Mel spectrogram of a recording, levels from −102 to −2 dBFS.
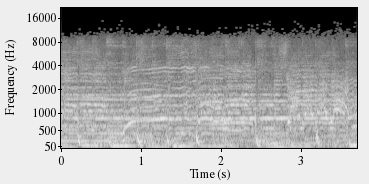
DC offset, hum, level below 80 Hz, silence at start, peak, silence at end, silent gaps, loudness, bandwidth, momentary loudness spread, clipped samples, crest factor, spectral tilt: under 0.1%; none; -26 dBFS; 0 s; -2 dBFS; 0 s; none; -14 LUFS; 12.5 kHz; 1 LU; under 0.1%; 12 dB; -4.5 dB/octave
